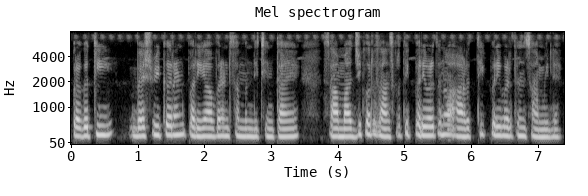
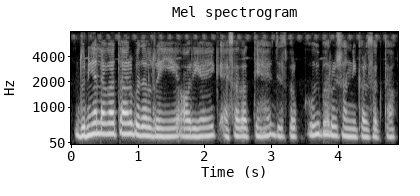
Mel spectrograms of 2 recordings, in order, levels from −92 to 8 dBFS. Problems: constant background noise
